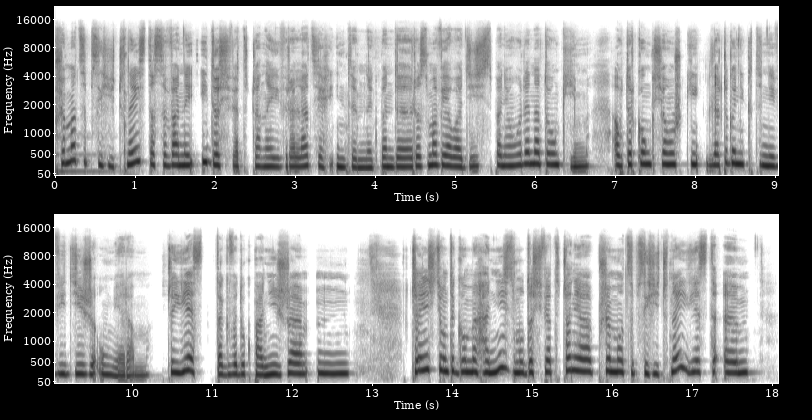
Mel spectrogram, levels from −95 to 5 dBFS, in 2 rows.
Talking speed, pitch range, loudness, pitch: 125 wpm, 225-275 Hz, -19 LUFS, 250 Hz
